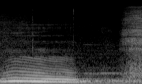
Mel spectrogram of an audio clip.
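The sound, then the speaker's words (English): A short voiced hum fades out, followed by a quick, sharp, breathy intake of air through the nose, moderately loud, like a single sniff at a musky-smelling object. “The number of different substances that your nose has sniffed, has huffed like that, is countless.”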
